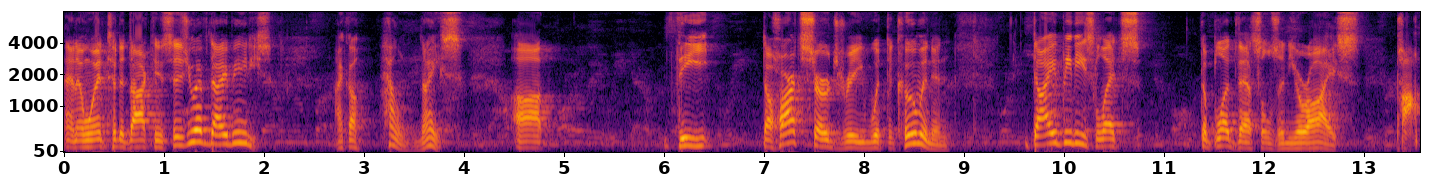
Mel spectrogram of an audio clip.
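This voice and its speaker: Over noticeable background noise, a man with a New York accent speaks at a fairly slow pace and fairly high pitch, with very wide pitch swings and long, frequent pauses. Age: 60s. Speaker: author and vlogger. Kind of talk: casual monologue. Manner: halting, many fillers.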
